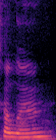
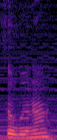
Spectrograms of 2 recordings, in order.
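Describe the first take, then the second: First: The name ends on the N sound. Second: The name ends with an added vowel syllable. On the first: This is how the group says it. "we pronounce it as saloon in the um, in the campaign" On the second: This is the official way to say it. "the official pronunciation according to Baldur's Gate"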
